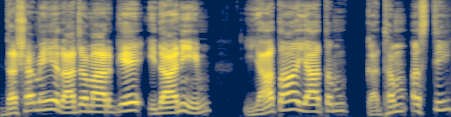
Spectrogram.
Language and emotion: Sanskrit, neutral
